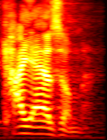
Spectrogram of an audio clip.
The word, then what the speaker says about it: chiasm: It looks to me like it ought to be like a chia pet, but it's not. It's chiasm.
